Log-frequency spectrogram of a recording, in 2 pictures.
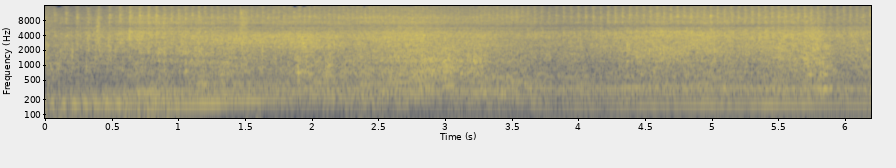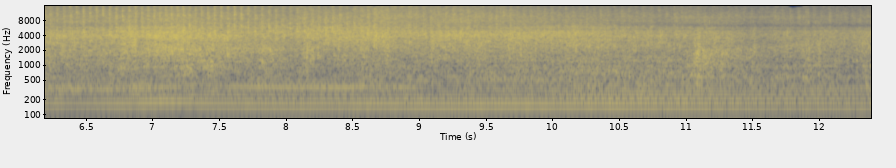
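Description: Pickup truck engines driving slowly past on a dirt trail. The engine pitch rises and falls over the first few seconds as a truck accelerates, then holds fairly steady.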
